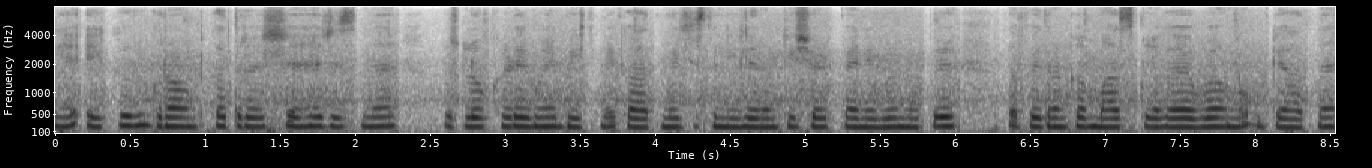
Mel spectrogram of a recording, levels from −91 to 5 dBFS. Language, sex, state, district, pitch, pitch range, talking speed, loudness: Hindi, female, Bihar, Araria, 210 Hz, 205-220 Hz, 260 wpm, -15 LUFS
